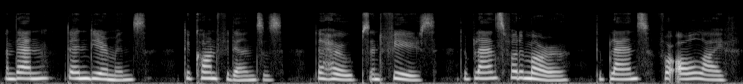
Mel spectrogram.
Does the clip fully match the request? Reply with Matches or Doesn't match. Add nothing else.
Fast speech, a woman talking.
Doesn't match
